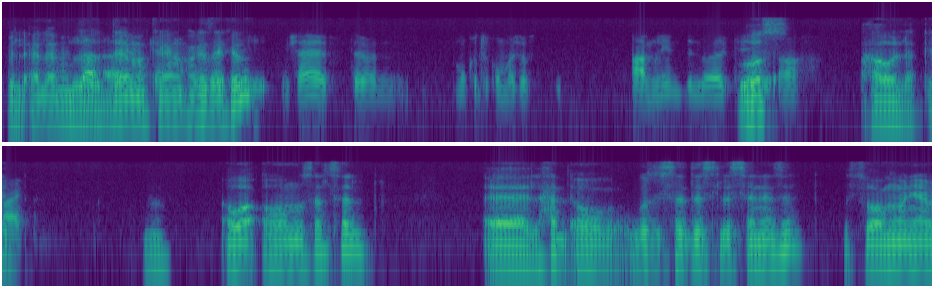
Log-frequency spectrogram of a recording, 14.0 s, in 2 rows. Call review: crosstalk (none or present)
present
